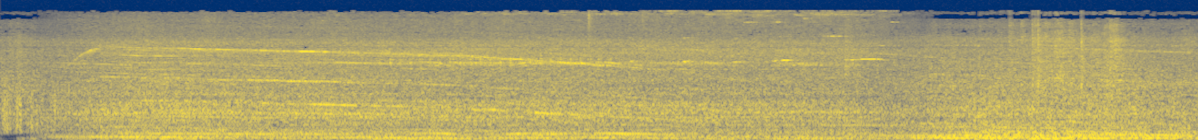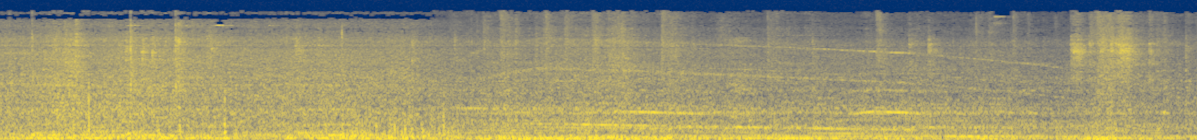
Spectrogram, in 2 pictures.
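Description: A bus motor whines, its pitch rising and falling as the bus speeds up and slows.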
